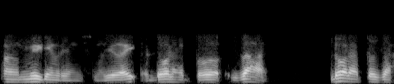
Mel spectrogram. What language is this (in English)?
Kashmiri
